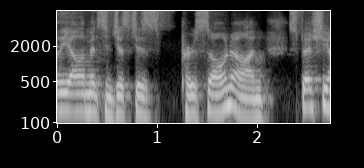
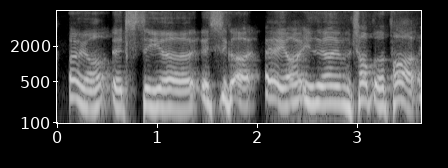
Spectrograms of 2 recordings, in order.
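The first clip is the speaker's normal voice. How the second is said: put-on high, fast London cabbie accent; English cabbie accent; mock English accent; 7 semitones higher, faster than usual. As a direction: do an old London taxi driver, tongue in cheek. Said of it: "in my really great English accent".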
